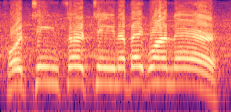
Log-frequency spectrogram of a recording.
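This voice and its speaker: High-pitched, slow-paced male football announcer. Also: fairly even intonation, a little hiss or hum, poor audio. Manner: short clipped phrases, repeats himself for emphasis. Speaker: play-by-play announcer. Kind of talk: American football play-by-play commentary.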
